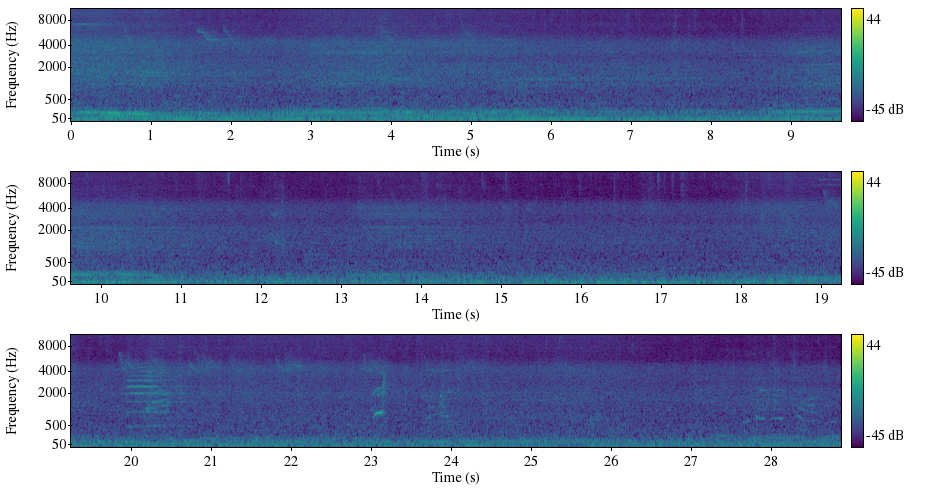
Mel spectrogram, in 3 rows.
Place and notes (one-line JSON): {"title": "和安公園, Da’an Dist., Taipei City - in the Park", "date": "2015-07-30 16:21:00", "description": "in the Park, Raindrop, After the thunderstorm", "latitude": "25.03", "longitude": "121.54", "altitude": "17", "timezone": "Asia/Taipei"}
